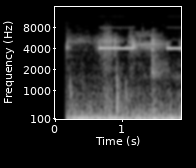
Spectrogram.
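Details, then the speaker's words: Battery-powered cab air conditioning unit's low battery alarm: shrill high beeps in short repeated bursts over a low cab rumble, incessant for weeks, though batteries checked multiple times and found fine. "and now I have to go through this um incessant non-stop beeping day after week after a month"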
